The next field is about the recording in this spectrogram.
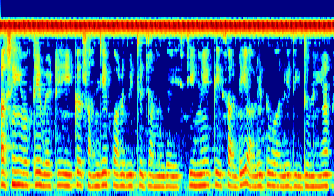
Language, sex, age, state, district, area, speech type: Punjabi, female, 30-45, Punjab, Barnala, urban, spontaneous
